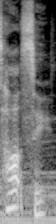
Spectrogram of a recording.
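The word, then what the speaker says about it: 発: know one last thing the kanji for departure is literally pronounced as hatsu the clothes were here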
